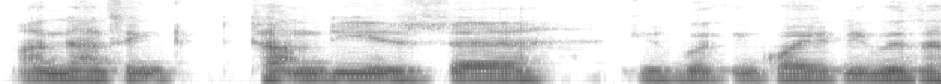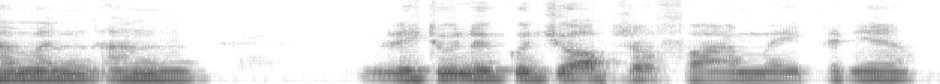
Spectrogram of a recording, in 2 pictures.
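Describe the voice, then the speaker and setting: A man's voice: medium pitch, flat delivery, normal speed, a little mellow. Rambling Welsh club chairman. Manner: rambling, repeats himself, many fillers. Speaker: rugby club chairman, guest. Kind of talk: casual podcast interview.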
